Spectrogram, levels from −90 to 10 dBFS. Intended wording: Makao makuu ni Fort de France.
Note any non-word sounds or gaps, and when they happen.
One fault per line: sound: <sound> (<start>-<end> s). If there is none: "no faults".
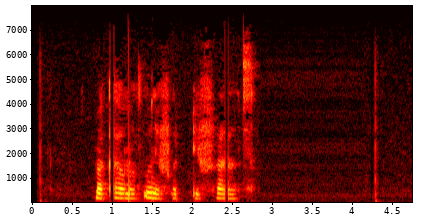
no faults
